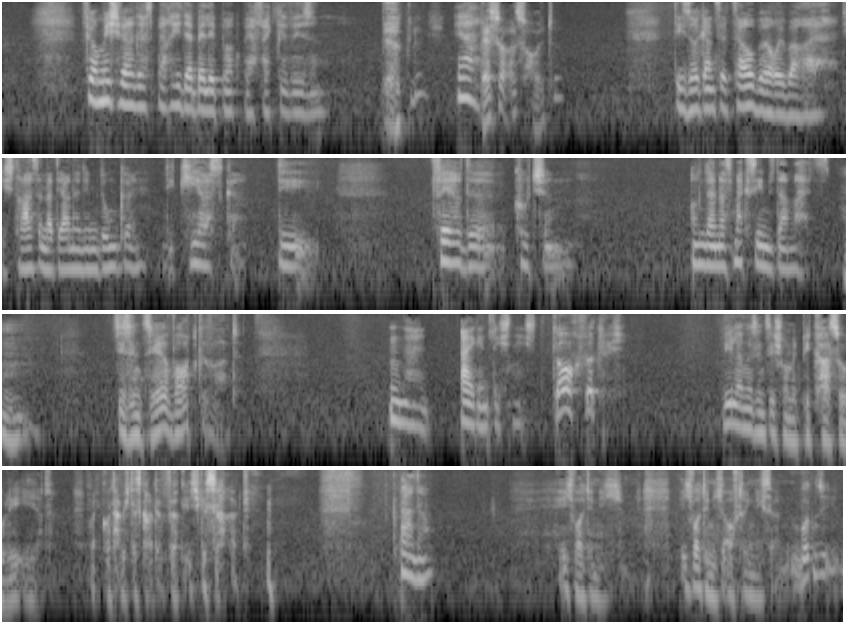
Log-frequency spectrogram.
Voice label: Akzente Dialekte; MidnightInParis

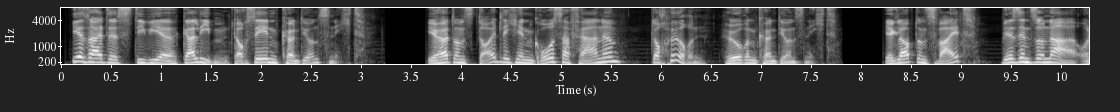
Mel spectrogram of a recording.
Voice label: Moderator, maenner

